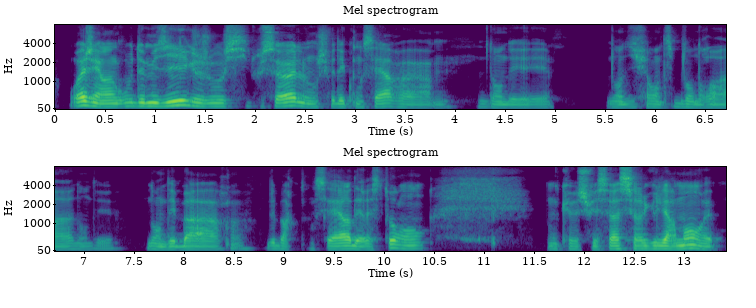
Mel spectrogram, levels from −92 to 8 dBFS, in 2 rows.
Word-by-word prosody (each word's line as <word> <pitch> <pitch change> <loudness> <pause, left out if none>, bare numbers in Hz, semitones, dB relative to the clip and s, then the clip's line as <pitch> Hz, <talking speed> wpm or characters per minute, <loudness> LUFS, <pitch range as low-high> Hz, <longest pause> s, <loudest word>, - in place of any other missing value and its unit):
Ouais, 140 +3 +8
j'ai 130 -5 +6
un 105 0 +2
groupe 110 +3 -3
de 120 0 +2
musique, 135 +6 +7
je 125 - +1
joue 115 +1 -3
aussi 115 +1 -2
tout - - -16
seul, 130 +3 +4
donc 100 -4 -5
je - - -5
fais 105 - -9
des 105 - -3
concerts, 105 +3 -4
hem, 90 +1 -10 0.3
dans 95 -2 -10
des 90 +1 -10 0.6
dans 95 -2 -9
différents 95 +1 -8
types 100 +5 -11
d'endroits, 90 -1 -8
dans 95 -1 -16
des 100 +1 -18 0.3
dans 95 -2 -7
des 90 +1 -4
bars, 90 0 -3 0.4
des 105 - -9
bars-concerts, 100 0 -1
des 95 - +1
restaurants. 105 +2 -2 1.2
Donc, 95 -1 -11
heu, 95 - -7
je 90 - +1
fais 95 - -6
ça 100 +2 +2
assez 100 +1 +4
régulièrement, 105 +2 +2
ouais. 90 -1 -4
100 Hz, 180 wpm, -23 LUFS, 95-110 Hz, 1.2 s, Ouais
